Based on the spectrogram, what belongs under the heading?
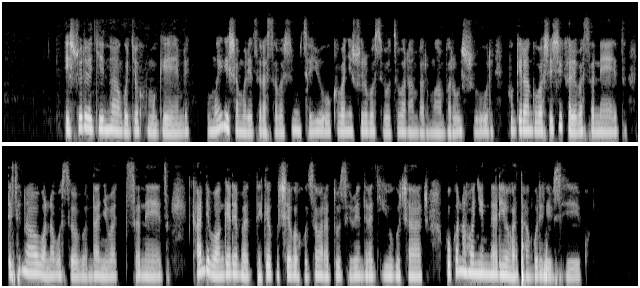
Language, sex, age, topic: Rundi, female, 25-35, education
